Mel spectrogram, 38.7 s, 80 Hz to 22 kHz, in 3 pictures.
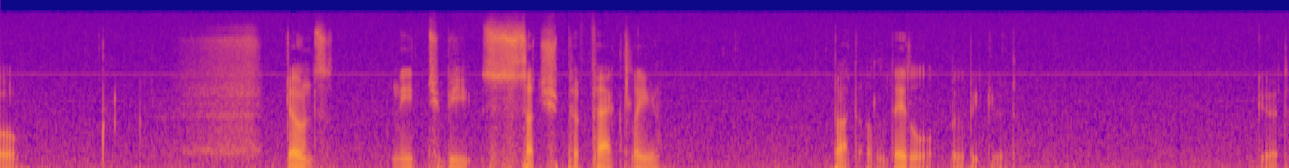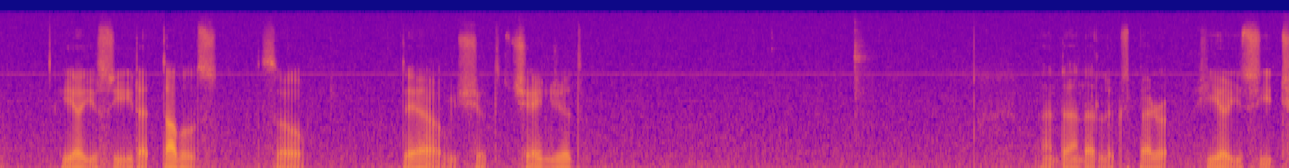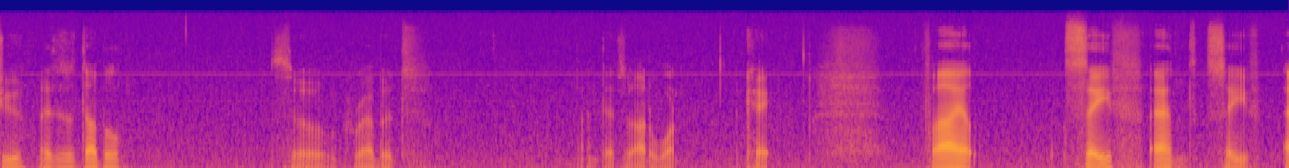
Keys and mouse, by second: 2.5 g, 10.3 Tab, 15.6 right click, 16.2 Tab, 18.8 g, 21.8 Tab, 26.0 Tab, 26.5 Tab, 27.0 Tab, 29.2 g, 31.0 Tab, 32.1 a.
